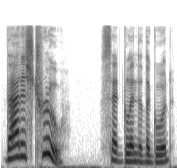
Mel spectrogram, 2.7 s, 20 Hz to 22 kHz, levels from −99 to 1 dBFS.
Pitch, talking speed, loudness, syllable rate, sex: 220 Hz, 160 wpm, -18 LUFS, 4.0 syllables/s, female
